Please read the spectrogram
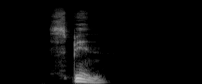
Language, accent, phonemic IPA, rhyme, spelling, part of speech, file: English, Australia, /spɪn/, -ɪn, spin, verb / noun, En-au-spin.ogg
- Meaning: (verb) To rotate, revolve, gyrate (usually quickly); to partially or completely rotate to face another direction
